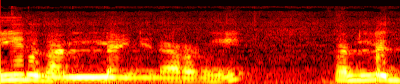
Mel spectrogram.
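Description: A woman speaking, with a brief pause about a second in where only a faint steady hiss is heard.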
